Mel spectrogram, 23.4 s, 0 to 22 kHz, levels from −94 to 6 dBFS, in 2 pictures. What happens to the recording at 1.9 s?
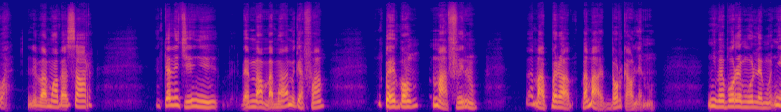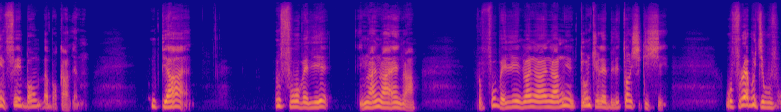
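Nothing goes wrong at 1.9 s: the speech runs through that moment intact, with no dropout, click, glitch or other fault.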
